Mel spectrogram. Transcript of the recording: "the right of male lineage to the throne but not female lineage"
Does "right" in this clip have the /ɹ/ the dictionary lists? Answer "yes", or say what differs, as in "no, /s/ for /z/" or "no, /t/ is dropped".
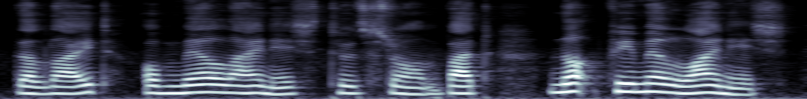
no, /l/ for /ɹ/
